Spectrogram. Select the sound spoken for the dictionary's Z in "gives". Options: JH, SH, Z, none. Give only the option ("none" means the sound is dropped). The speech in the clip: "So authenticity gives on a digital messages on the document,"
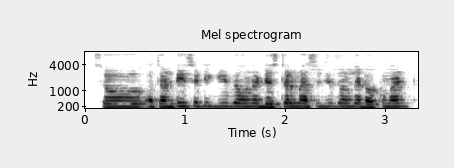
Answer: none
